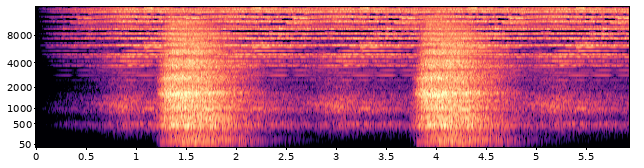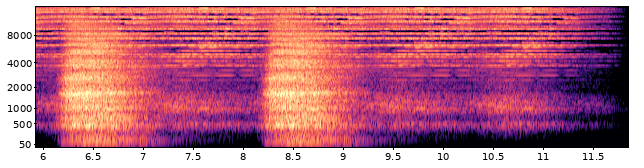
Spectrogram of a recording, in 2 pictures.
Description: Wind Guardian

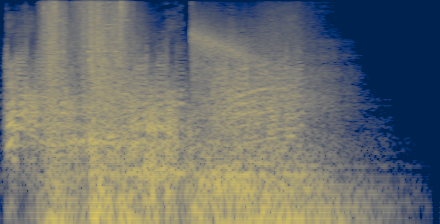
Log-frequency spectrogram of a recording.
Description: dead, monster

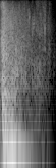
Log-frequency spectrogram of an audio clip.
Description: hit leather

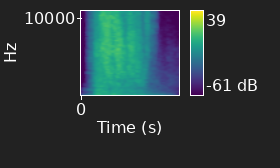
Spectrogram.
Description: skill explo

